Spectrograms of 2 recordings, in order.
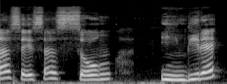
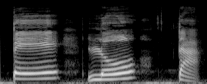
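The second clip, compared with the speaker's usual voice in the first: syllabified slowly; much slower than usual. Shown as a demonstration. Teacher to second graders, slow syllable split.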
